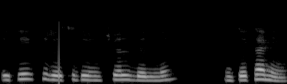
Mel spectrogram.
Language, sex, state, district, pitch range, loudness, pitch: Bengali, female, West Bengal, Kolkata, 190-220 Hz, -30 LUFS, 205 Hz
